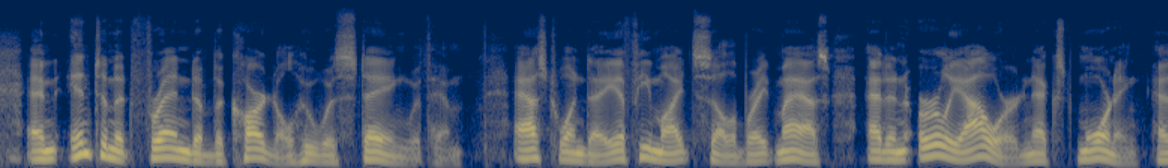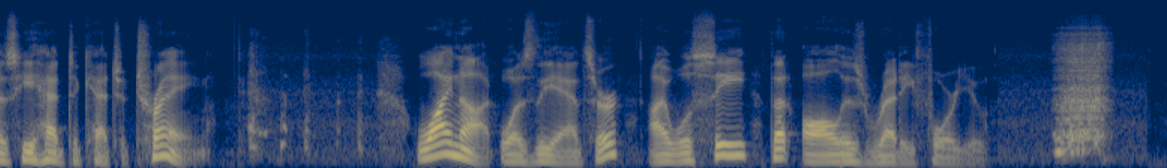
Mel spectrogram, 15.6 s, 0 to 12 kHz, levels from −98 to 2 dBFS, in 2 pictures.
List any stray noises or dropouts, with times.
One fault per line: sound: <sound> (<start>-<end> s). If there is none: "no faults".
sound: cough (9.4-10.3 s)
sound: sniff (14.8-15.2 s)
